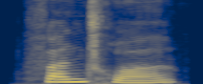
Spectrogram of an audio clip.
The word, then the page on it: 帆船: fān chuán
